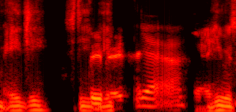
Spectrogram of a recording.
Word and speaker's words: Agee: steve iggy how do you say his name agee steve yeah yeah he was good but he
